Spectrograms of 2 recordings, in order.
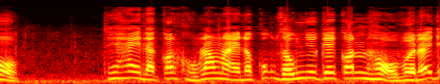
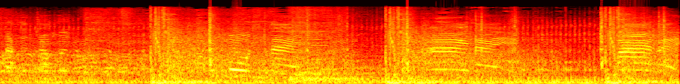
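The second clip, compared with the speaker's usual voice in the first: playful battle count; 4 semitones higher than usual. Pretend. Kid counting off cannon shots at the tiger, playful battle cry. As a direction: call out the shots like a game hero.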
